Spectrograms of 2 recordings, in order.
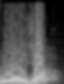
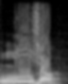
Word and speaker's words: leisure: Then we have leisure or leisure. These two pronunciations are correct.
